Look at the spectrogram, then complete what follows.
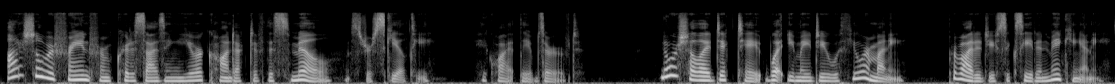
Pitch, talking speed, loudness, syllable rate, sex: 190 Hz, 165 wpm, -19 LUFS, 5.2 syllables/s, female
